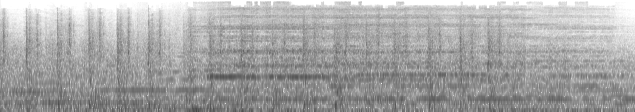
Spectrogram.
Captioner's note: gun blasting; beast shrieks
